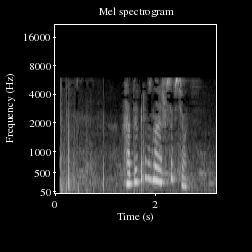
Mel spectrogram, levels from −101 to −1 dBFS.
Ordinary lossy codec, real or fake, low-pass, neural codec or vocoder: MP3, 24 kbps; real; 7.2 kHz; none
